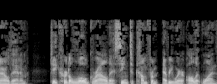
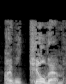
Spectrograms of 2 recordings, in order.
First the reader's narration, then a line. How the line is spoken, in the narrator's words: snarled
